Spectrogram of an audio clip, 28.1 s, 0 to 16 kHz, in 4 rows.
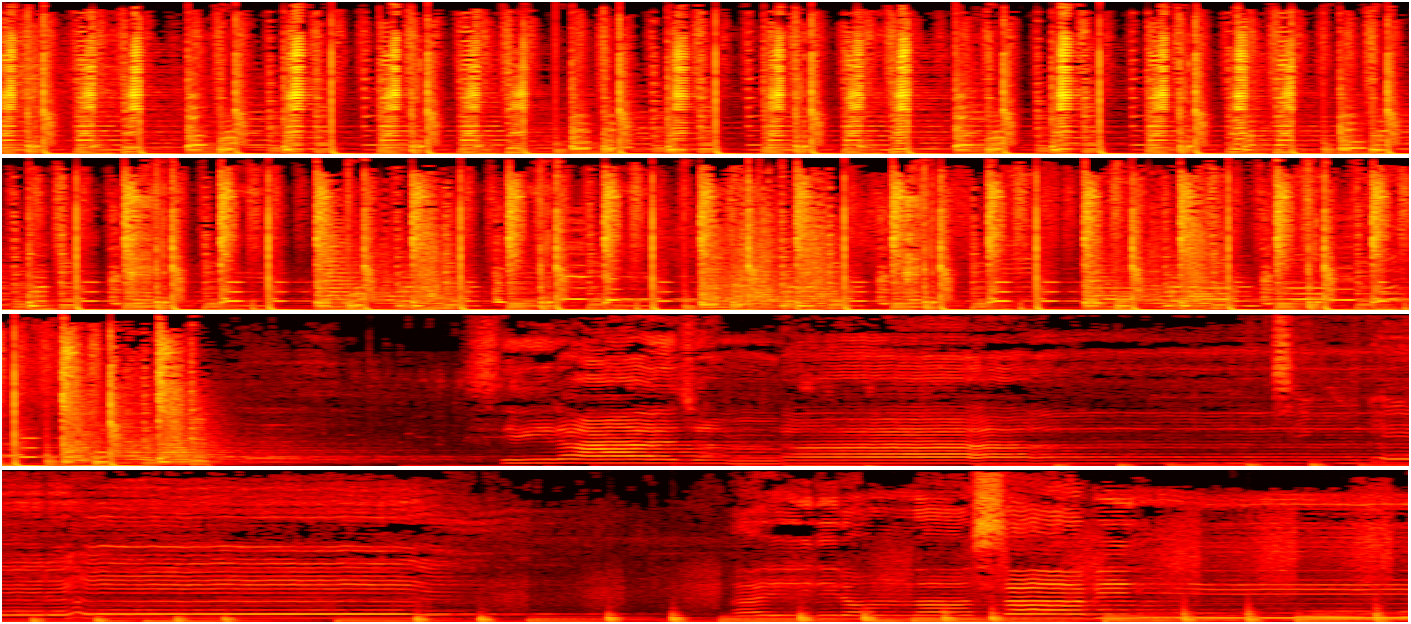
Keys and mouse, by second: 9.6 click, 10.2 click, 10.6 click, 12.6 click, 13.6 m, 13.9 d, 14.3 shift+o, 14.5 l, 14.6 Return, 16.4 right click, 16.8 click, 16.9 click, 17.4 shift+click, 18.0 shift+click, 18.7 right click, 20.8 click, 21.7 alt+click, 22.2 alt+middle click, 22.5 alt+click, 22.8 alt+click, 24.1 right click, 25.4 click, 28.0 click.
